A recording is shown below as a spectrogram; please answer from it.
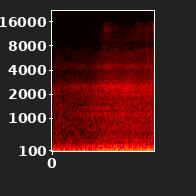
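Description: A low, steady rumble that slowly grows louder.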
